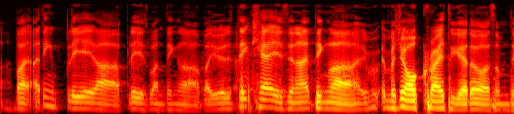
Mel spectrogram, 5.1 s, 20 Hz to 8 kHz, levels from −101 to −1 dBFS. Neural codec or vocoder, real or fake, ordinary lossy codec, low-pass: codec, 16 kHz, 8 kbps, FreqCodec, larger model; fake; none; 7.2 kHz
